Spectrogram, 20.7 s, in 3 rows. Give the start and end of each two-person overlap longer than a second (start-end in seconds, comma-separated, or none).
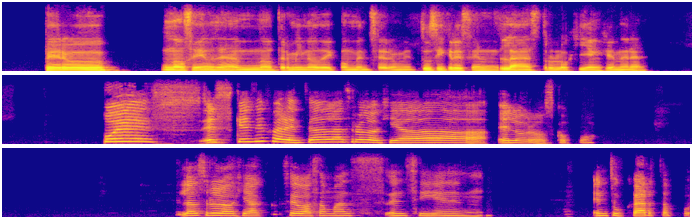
none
